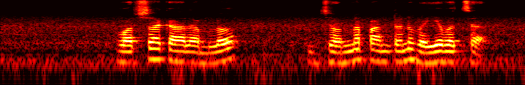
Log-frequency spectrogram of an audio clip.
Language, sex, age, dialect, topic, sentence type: Telugu, male, 18-24, Utterandhra, agriculture, question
